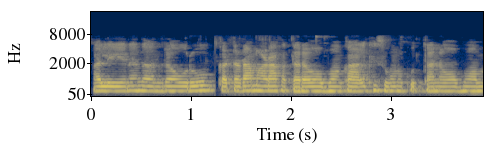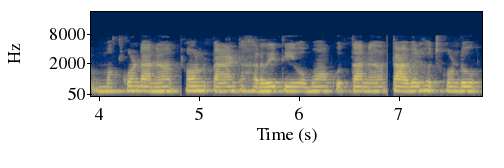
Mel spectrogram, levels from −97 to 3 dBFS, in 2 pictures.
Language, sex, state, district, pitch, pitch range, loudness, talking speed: Kannada, female, Karnataka, Bijapur, 180 Hz, 175-185 Hz, -18 LUFS, 145 wpm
